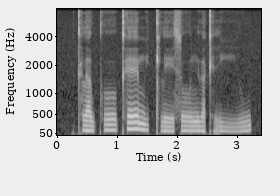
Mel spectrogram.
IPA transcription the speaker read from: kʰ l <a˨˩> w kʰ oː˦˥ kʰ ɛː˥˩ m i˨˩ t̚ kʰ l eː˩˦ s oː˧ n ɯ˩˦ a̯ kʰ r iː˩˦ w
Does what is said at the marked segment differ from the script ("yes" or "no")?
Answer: no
